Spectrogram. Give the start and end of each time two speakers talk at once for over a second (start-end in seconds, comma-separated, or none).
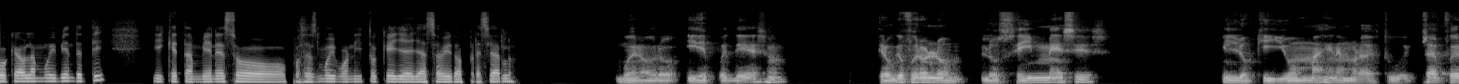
none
